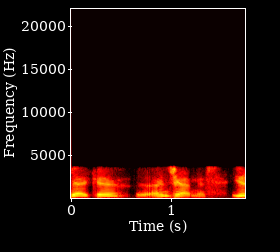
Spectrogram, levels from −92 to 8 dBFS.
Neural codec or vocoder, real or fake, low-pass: none; real; 3.6 kHz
